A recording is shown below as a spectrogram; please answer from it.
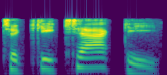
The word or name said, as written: ticky-tacky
